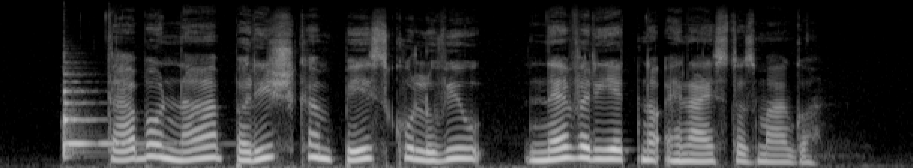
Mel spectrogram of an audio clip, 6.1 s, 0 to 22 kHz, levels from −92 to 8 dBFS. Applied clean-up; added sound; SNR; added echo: none; Bowed string instrument; 11 dB; none.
